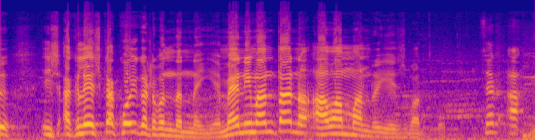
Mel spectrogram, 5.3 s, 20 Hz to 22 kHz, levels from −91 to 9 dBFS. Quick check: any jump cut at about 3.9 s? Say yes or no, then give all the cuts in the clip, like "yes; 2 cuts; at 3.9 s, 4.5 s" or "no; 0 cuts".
no; 0 cuts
